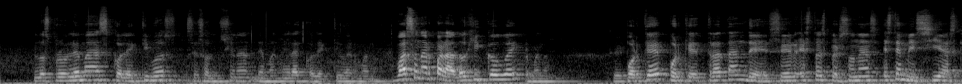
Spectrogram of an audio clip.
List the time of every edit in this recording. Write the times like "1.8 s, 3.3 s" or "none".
3.9 s, 5.2 s, 6.3 s

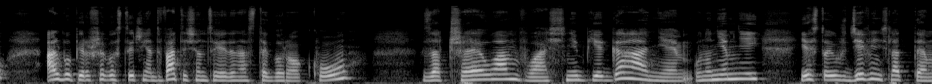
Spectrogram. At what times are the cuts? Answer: 6.9 s

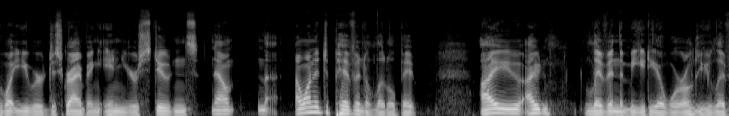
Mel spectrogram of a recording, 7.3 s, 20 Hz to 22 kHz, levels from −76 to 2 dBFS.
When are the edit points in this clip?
none

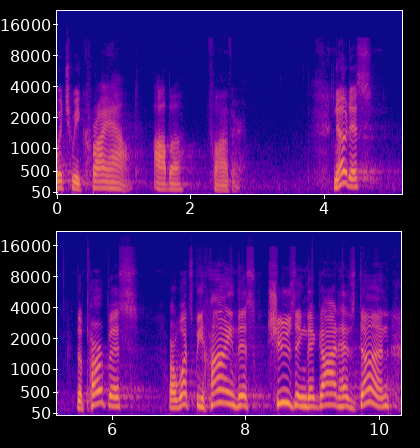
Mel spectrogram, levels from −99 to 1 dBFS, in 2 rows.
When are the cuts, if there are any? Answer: none

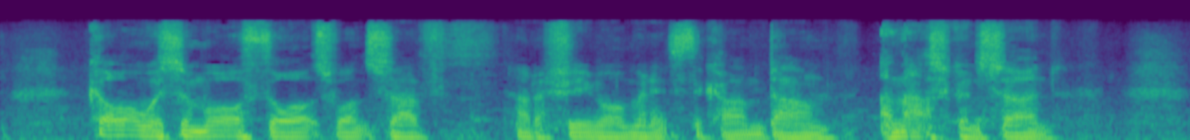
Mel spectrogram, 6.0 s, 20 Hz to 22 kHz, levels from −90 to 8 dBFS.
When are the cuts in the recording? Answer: 4.3 s

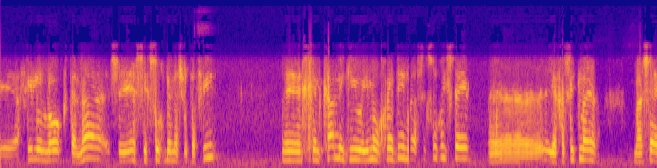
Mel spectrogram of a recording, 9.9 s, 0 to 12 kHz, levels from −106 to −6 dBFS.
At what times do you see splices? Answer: 6.1 s

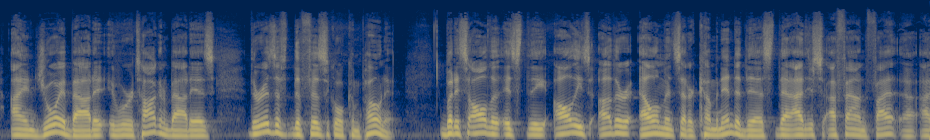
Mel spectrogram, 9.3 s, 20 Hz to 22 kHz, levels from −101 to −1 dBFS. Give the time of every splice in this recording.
none

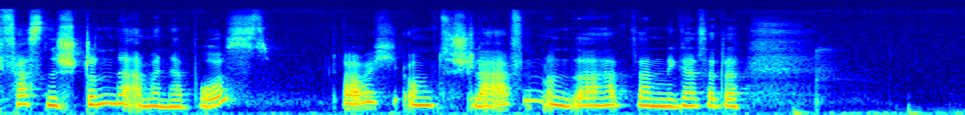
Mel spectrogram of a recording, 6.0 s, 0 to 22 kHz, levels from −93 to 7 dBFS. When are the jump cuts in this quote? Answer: none

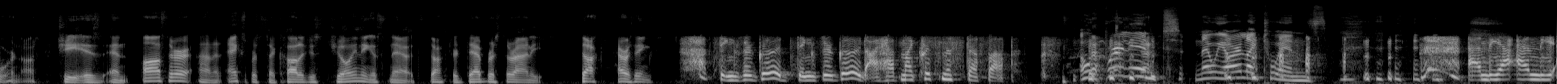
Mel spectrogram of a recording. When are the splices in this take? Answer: none

